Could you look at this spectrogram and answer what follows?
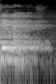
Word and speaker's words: women: विमेन। सी WOMEN, this is pronounced as विमेन।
